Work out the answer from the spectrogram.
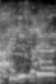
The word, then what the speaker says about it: McIntyre: But they did see something with him and Oh, it's pronounced McIntyre.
